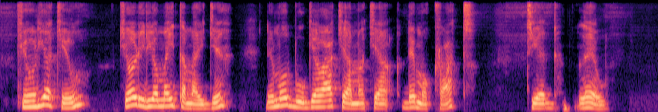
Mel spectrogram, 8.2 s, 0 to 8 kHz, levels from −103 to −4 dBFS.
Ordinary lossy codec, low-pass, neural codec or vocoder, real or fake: none; 7.2 kHz; codec, 44.1 kHz, 7.8 kbps, Pupu-Codec; fake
